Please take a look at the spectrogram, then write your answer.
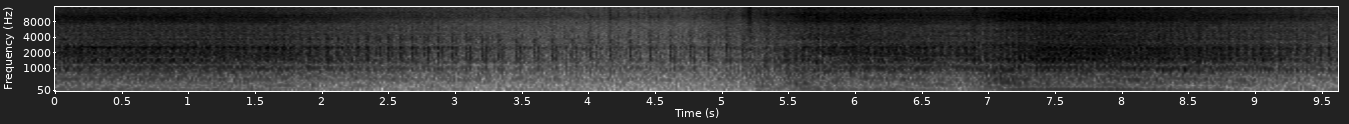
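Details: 2014 Chevrolet Cobalt, one owner, 70,000 genuine mileage; a deep, regular knock about four times a second grows louder and quicker with revs. Teardown found rod bearing play, worst on cylinder four, with burnt black deposits. Rod knock.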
